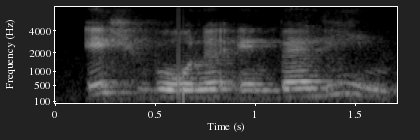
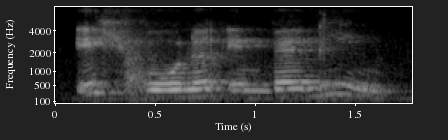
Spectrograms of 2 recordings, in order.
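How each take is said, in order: Both takes have the same delivery.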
